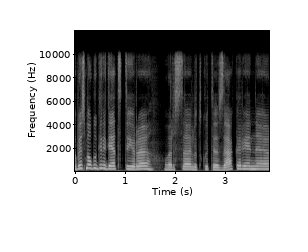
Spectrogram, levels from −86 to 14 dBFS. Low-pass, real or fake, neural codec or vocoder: 9.9 kHz; fake; autoencoder, 22.05 kHz, a latent of 192 numbers a frame, VITS, trained on many speakers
